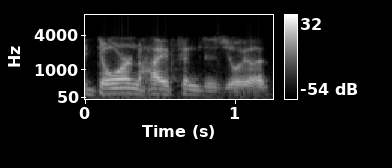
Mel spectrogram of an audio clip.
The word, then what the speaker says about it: Dorn-DeGiulio: So DeGiulio, am I pronouncing that right? It's DeGiulio. DeGiulio. It's actually Dorn-DeGiulio.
